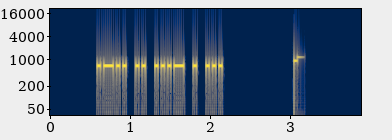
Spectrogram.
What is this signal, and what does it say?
Morse code, heard as a keyed tone, about 30 wpm, 700 Hz. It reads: LIVES
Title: Sets of 5 Words Encore - New Word Drill - 30wpm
